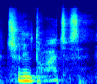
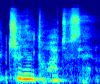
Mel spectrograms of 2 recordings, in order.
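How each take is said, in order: First: 주님 도와주세요 breathed in a whisper, much softer; voiceless hushed prayer 주님 도와주세요; whispered plea. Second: Soft plea. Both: Pretend. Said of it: "주님, 내 힘으로 안 됩니다".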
